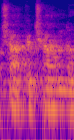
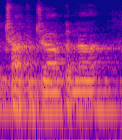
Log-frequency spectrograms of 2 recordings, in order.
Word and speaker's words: Chakachamna: official renaming of it used to be called chakachamna lake it's actually chaka japana and there's there's some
